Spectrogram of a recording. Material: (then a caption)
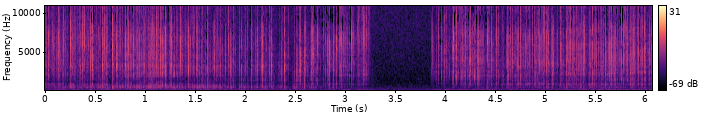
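Glitter plastic. Long pointed nails scratch the dark blue glitter top of a small, rectangular, hollow hard-case clutch with a gold metal frame, lying flat. They make a dense, gritty, bright scraping with a low hollow rumble underneath. The scratching stops briefly just past the midpoint, then resumes just as steadily.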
